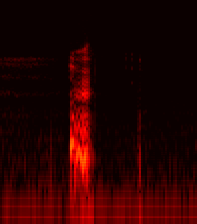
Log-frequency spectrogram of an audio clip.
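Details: A single abrupt, voiced hiccup followed by a faint click, from a player who says they have hiccups while playing Minecraft.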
